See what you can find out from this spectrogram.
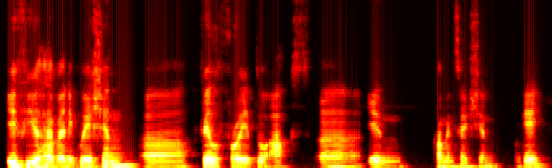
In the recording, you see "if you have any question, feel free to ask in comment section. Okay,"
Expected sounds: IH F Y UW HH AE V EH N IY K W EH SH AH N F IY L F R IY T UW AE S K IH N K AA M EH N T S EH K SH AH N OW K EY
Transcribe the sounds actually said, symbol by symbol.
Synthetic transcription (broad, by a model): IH F Y UW HH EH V EH N IY K W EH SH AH N F IY L F R IY T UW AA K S IH N K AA M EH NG S EH K SH AH N OW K EY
